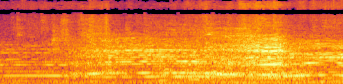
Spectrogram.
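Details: Rampaging cattle unloaded from a truck, tumbling into a ditch: a continuous low, steady moo held for several seconds beneath heavy rumbling background noise, the tone wavering slightly near its end.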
